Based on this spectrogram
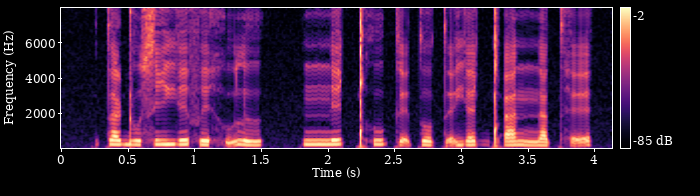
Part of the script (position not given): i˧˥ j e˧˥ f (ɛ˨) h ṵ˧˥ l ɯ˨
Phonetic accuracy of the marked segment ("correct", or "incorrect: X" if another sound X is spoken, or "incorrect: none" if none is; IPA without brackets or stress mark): incorrect: e˨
